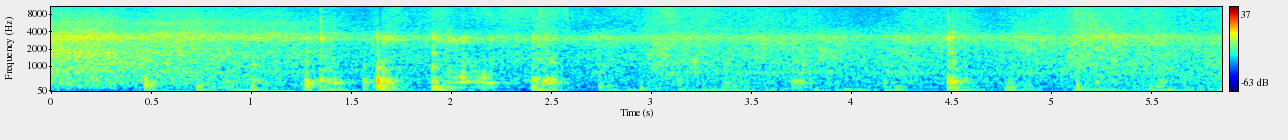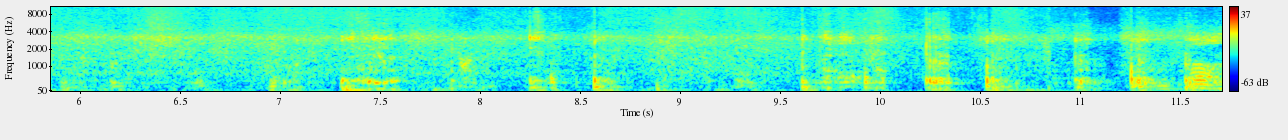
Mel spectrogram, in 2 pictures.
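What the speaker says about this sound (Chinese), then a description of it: "把剁椒先炒一下" Chopped chili peppers stir-fried in an iron wok, a loud continuous hiss and sizzle broken by repeated scraping clatters of the spatula, close up with no talking.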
